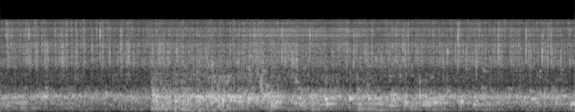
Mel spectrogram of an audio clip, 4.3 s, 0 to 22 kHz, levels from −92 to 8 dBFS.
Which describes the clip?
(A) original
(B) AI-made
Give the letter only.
A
